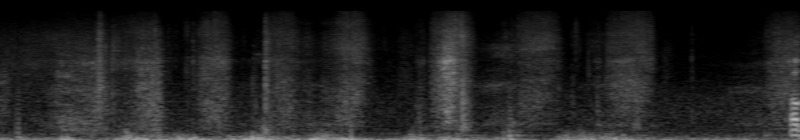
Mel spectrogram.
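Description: A run of quick, soft scuffing strokes, about two to three a second, from sweeping up loose potting soil and debris.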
